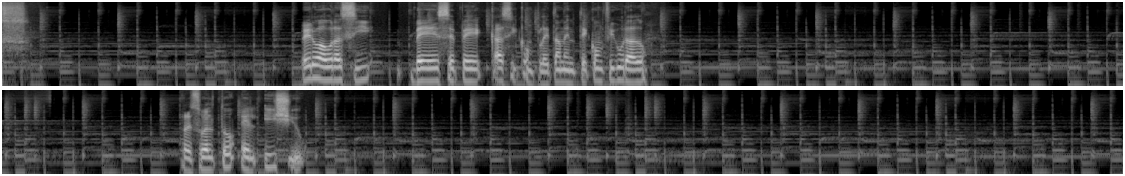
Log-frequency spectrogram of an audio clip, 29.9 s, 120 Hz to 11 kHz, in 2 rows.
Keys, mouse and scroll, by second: 0.6 click, 3.1 click, 4.2 click, 5.5 click, 7.9 click, 13.5 click, 21.1 click, 24.1 shift+super+q, 29.1 click.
